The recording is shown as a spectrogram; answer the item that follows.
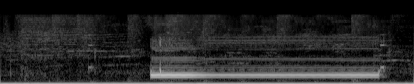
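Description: A telephone handset sounding a steady electronic tone of several pitches at once for a little over two seconds, starting about a second and a half in. It marks the call being switched over to go on the air.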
